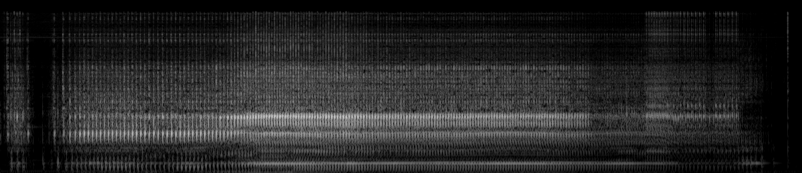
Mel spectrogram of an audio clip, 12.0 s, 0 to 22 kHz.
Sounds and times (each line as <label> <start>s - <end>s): machine à coudre 0.1s - 11.6s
